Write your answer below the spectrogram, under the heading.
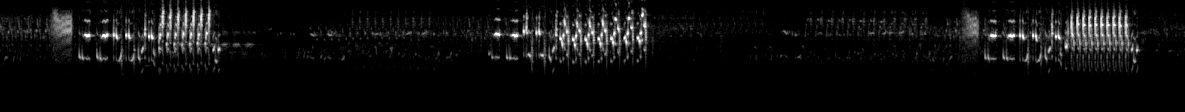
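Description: A Marsh Wren sings three rapid, rattling, buzzy trills, each opening with a few sharp notes, repeated about every five seconds over quiet background.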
